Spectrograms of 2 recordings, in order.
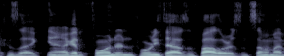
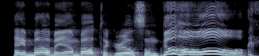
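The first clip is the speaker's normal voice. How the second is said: very high, loud call, held long and drawn-out; 13 semitones higher, 5 dB louder than usual. Acting out a scene of a cartoon dad walking in on Bobby: Hank Hill voice. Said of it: "You gotta be able to do the Hank Hill".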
